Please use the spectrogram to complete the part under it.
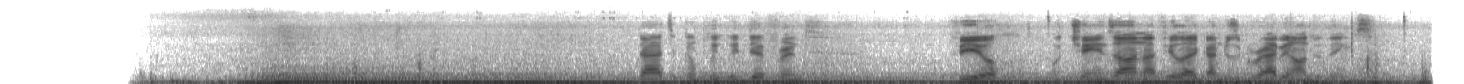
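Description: A car engine hums steadily as the car drives slowly.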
